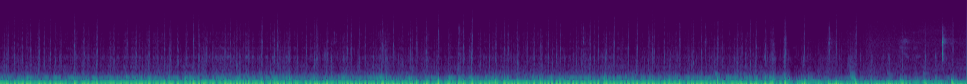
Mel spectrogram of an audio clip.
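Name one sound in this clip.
Wind rumbles past a moving microphone.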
